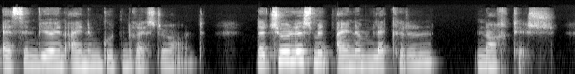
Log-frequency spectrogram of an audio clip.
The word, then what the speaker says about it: Restaurant: Abend essen wir in einem क्योंकि guten पता है इसका रीजन, ये Restaurant. फ्रेंच वर्ड है, फ्रेंच लैंग्वेज से आया है ये। तो फ्रेंच में जो लास्ट लेटर होता है उसको प्रोनाउंस नहीं करते ना।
